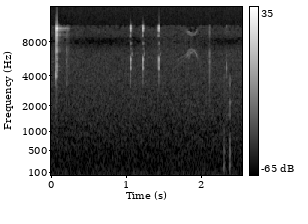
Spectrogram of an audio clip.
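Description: Soft electronic menu clicks tick in quick succession.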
